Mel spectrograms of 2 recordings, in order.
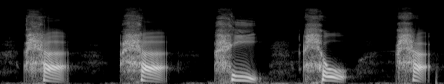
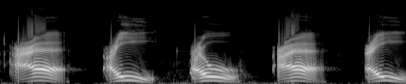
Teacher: itu adalah katub epiglotis Waduh sedap ya ya dirasakan dari sini kalau H kecil dilafalkan dengan nafas nafasnya karakteristiknya berbisik atau seperti orang kepedesan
